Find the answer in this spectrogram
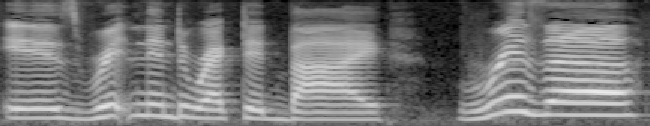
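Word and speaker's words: RZA: We're talking about The Man with the Iron Fist, which is written and directed by Rizza from the Wu Tang Clan. That's how you have to say his name.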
